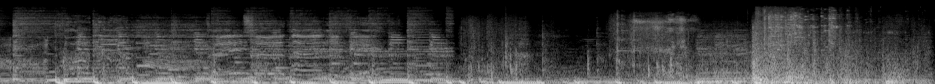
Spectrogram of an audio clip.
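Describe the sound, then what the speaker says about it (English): A car crash in a film, heard amid a dense cinematic mix with heavy low-frequency music, with crunching, shattering impacts and bursts of breaking debris toward the end. "which ends with him crashing his car"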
